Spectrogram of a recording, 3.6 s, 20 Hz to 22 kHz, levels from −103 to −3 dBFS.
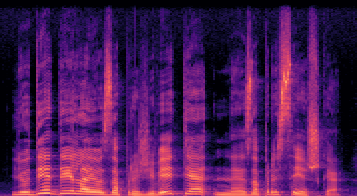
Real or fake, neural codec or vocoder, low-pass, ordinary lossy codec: real; none; none; none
